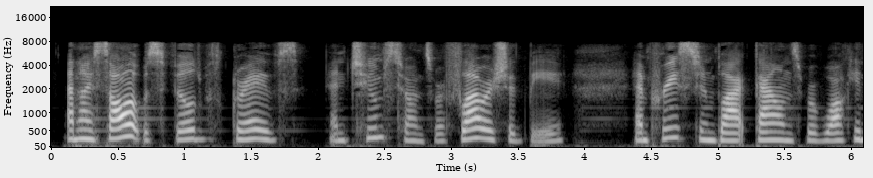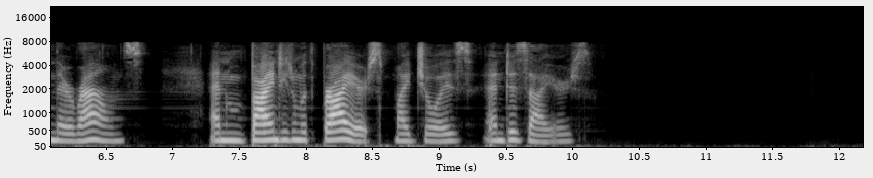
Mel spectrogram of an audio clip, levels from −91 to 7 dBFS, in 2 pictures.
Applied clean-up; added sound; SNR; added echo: neural mask model DeepFilterNet 3.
